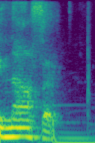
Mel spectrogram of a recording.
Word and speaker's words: Nasar: It's actually Nasar.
